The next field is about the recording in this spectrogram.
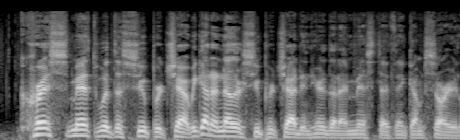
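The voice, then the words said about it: Hoarse, congested voice. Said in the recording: “the congestion, oh my God. ... Totally lost my voice.”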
